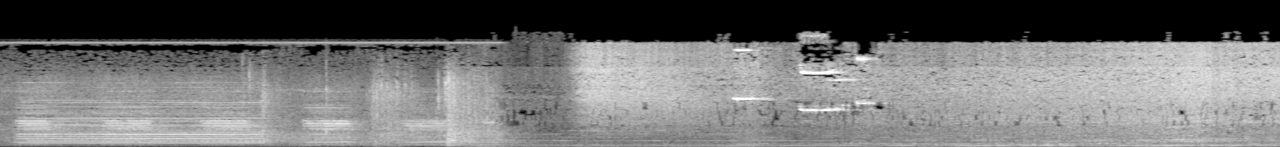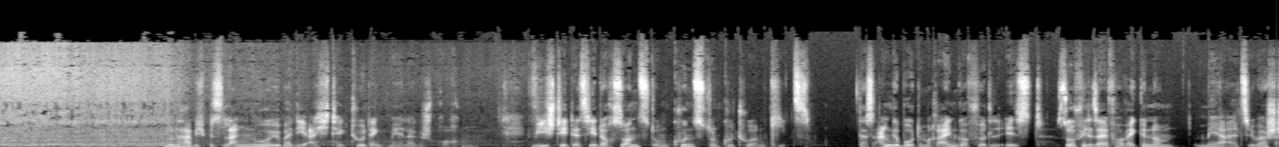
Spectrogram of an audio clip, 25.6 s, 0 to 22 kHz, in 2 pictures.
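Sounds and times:
Berlin U-Bahn train motor whining as it accelerates: 0:00.0 - 0:15.1
Berlin U-Bahn train starting with a clunk and rumble: 0:03.6 - 0:14.6
steady electronic tone at Heidelberger Platz U-Bahn station in Berlin: 0:04.9 - 0:14.3
speech: 0:14.7 - 0:25.5.

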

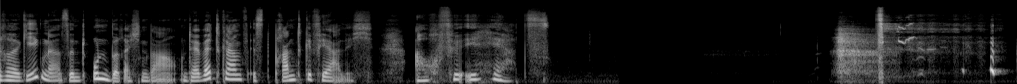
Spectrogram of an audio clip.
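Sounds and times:
speech: 0:00.0 - 0:05.6, 0:08.4 - 0:08.9
deep airy breathing: 0:07.0 - 0:08.8.

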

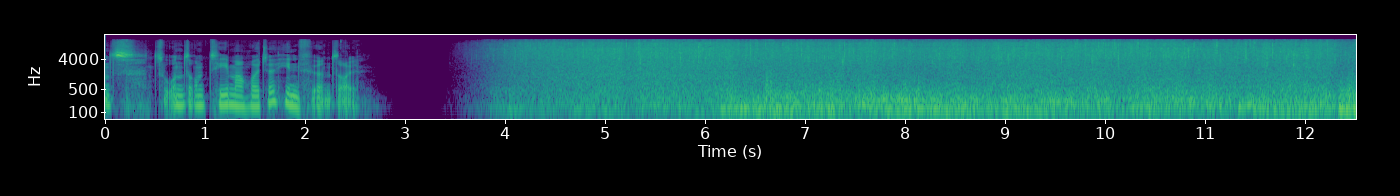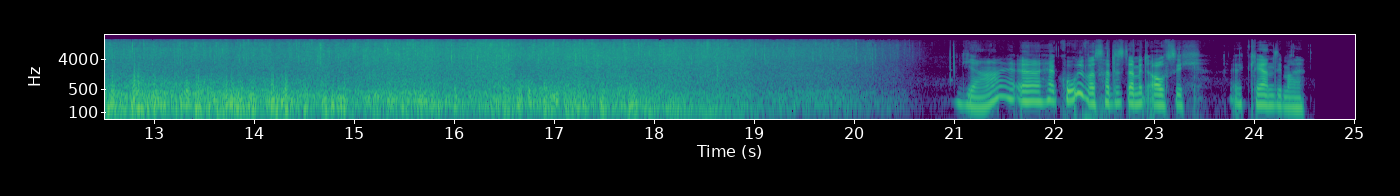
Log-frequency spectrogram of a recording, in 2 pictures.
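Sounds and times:
speech: 0:00.0 - 0:02.6, 0:21.2 - 0:24.6
heavy downpour of rain: 0:03.5 - 0:20.6
deep rolling rumbles of thunder: 0:03.7 - 0:20.5.

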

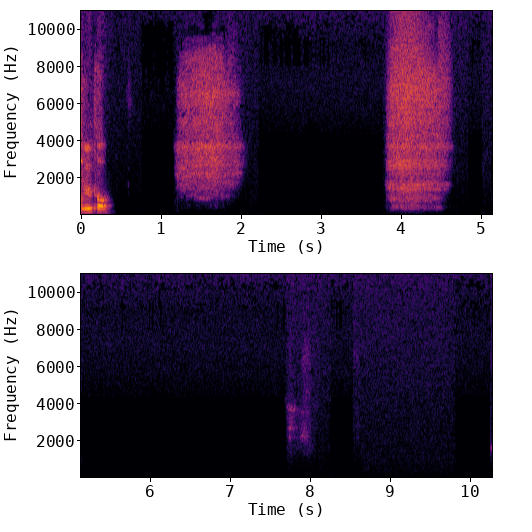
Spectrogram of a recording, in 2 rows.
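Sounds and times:
deep breaths in through the nose and into the belly: 0:01.2 - 0:02.1, 0:03.8 - 0:04.7.

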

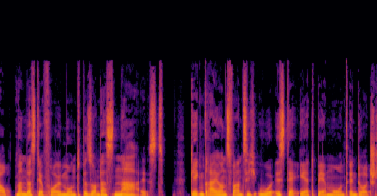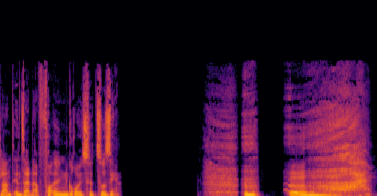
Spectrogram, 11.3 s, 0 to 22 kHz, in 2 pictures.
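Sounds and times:
speech: 0:00.0 - 0:07.6, 0:08.7 - 0:10.9
person yawning: 0:08.8 - 0:11.3.

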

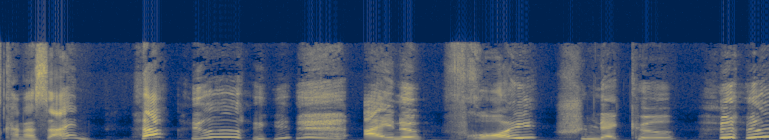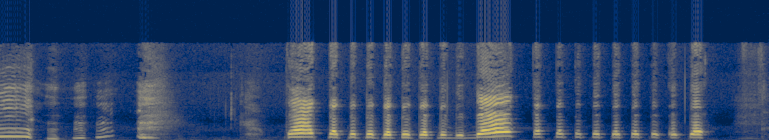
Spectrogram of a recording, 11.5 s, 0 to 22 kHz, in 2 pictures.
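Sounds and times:
speech: 0:00.1 - 0:01.2, 0:01.9 - 0:07.0
human voice imitating hens' laughter with staccato clucks: 0:07.9 - 0:11.2.

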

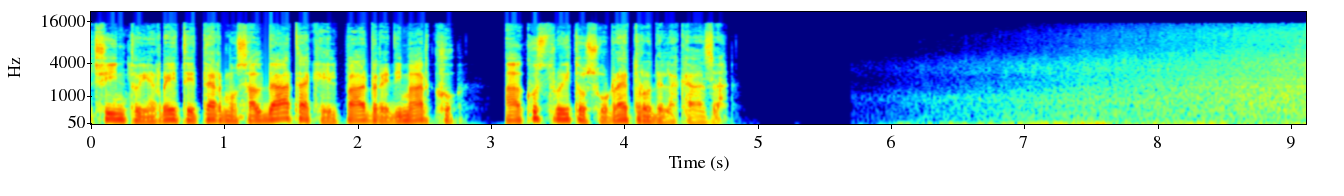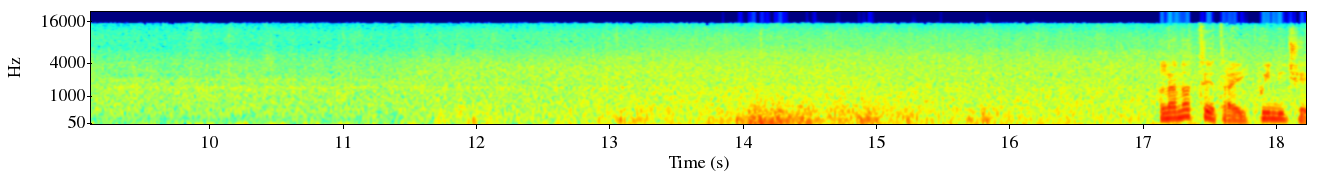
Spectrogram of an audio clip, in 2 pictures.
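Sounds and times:
speech: 0:00.1 - 0:04.9, 0:17.1 - 0:18.2
heavy rain pouring: 0:06.4 - 0:18.2
low rumble of thunder: 0:11.7 - 0:17.5.

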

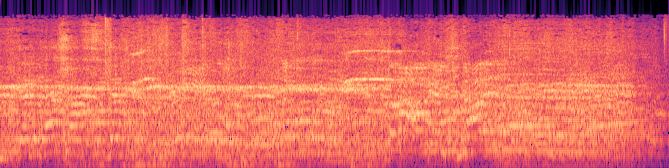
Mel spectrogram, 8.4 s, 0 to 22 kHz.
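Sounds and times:
large outdoor crowd booing and shouting at a rally: 0:00.0 - 0:08.3.

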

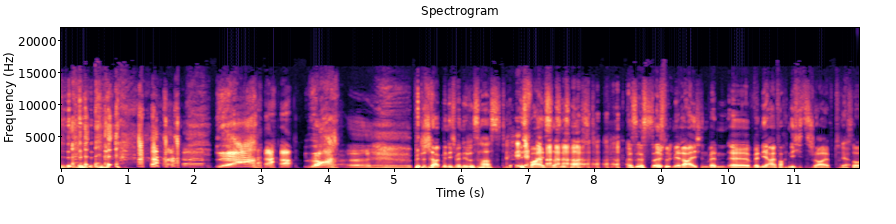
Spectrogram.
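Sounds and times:
laughter: 0:00.0 - 0:03.6, 0:06.7 - 0:09.5
harsh coughing: 0:00.0 - 0:04.4
strained drawn-out groaning vocal sounds: 0:01.8 - 0:05.1
speech: 0:05.6 - 0:11.9.

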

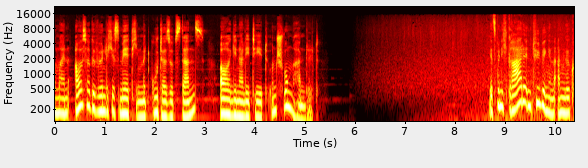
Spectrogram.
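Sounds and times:
speech: 0:00.0 - 0:05.3, 0:08.7 - 0:10.3
heavy rain pouring down: 0:06.0 - 0:10.3.

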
